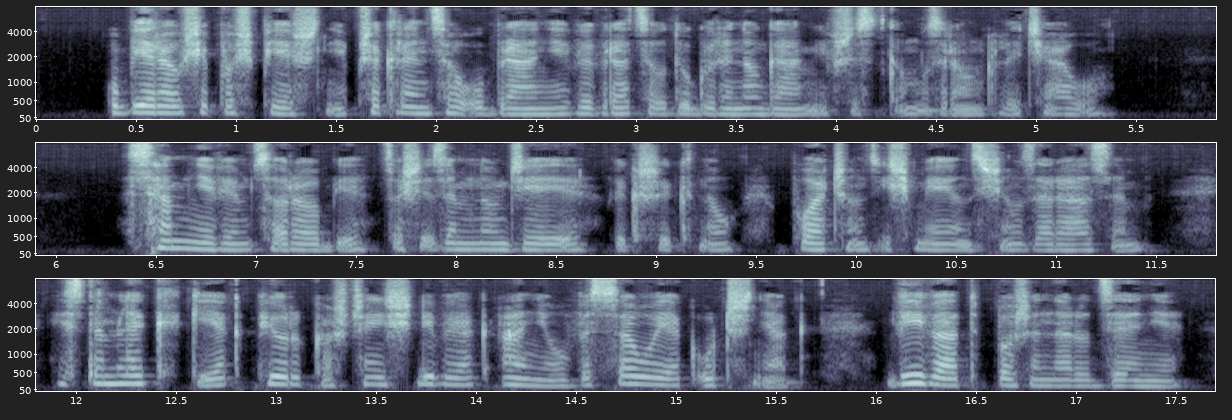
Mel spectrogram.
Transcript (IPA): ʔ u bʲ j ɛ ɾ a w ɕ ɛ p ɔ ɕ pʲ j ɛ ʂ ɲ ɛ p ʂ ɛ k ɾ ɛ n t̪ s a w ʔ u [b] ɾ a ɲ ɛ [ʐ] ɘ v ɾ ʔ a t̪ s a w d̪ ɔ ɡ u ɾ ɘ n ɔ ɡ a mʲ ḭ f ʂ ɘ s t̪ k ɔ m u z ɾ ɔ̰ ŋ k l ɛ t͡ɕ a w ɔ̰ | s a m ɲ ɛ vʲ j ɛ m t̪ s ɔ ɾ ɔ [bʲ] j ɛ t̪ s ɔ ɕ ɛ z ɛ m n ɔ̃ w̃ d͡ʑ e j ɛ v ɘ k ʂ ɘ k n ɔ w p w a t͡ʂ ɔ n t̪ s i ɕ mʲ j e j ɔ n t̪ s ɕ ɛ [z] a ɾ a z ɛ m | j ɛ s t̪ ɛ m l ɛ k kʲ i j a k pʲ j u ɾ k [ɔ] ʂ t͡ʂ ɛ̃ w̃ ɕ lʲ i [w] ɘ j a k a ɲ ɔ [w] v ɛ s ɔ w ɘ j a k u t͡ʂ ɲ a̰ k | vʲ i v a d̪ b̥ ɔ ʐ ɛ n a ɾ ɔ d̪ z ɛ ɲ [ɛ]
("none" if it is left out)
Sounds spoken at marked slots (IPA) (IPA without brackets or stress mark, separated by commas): b, v, bʲ, z, ɔ, v, w, ɛ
